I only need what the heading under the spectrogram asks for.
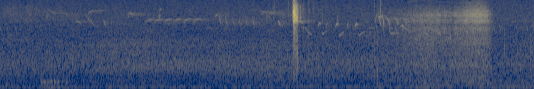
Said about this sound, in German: Jetzt könnte Fahrstuhlmusik folgen, aber vielleicht hörst du das Vogelzwitschern.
